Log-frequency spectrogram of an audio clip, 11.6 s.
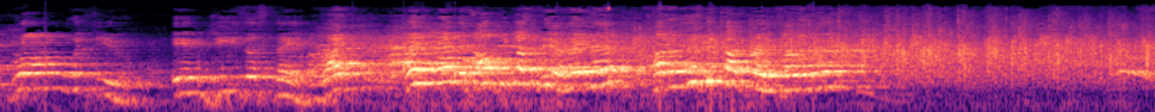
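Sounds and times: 
speech: 1.0 - 5.8
audience clapping: 4.8 - 11.5.

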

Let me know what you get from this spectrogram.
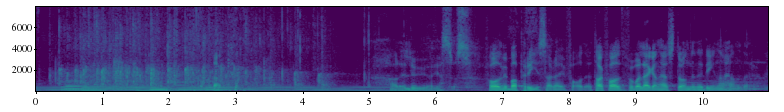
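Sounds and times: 
audience applause: 0.0 - 4.6
speech: 2.7 - 3.1, 5.4 - 10.9.

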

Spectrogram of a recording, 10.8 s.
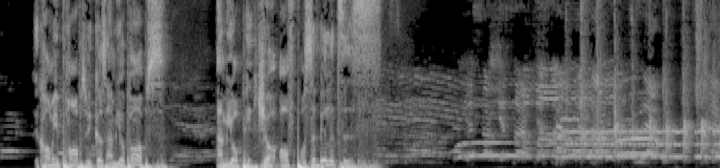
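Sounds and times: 
speech: 0.5 - 2.6, 3.2 - 5.7
audience clapping: 8.4 - 10.7.

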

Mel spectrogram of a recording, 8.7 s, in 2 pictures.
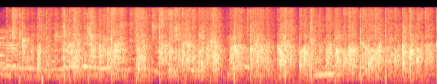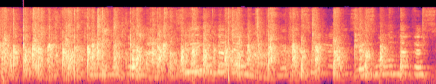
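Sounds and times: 
crowd applauding: 0.0 - 8.6.

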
